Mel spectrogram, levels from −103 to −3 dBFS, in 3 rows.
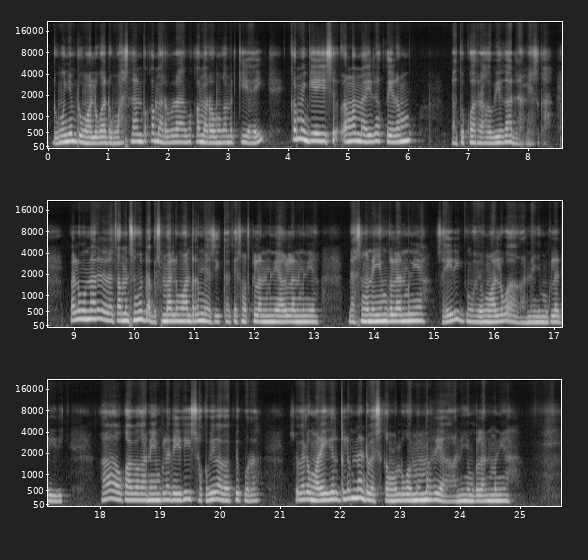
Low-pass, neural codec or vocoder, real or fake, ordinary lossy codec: none; autoencoder, 48 kHz, 128 numbers a frame, DAC-VAE, trained on Japanese speech; fake; none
